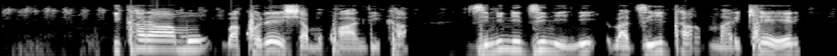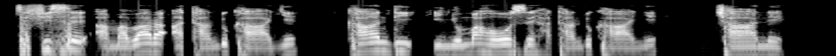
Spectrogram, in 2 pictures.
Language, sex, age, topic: Rundi, male, 18-24, education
